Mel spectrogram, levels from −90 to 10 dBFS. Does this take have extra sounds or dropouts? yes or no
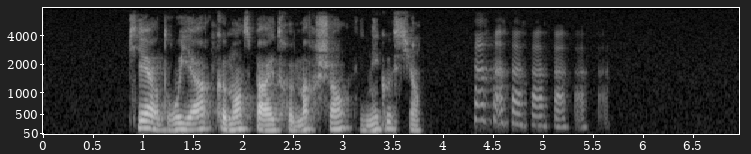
yes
